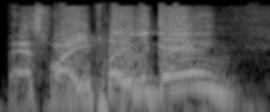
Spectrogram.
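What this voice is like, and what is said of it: Imitates another person's voice. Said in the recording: “In my best Herm Edwards voice”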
